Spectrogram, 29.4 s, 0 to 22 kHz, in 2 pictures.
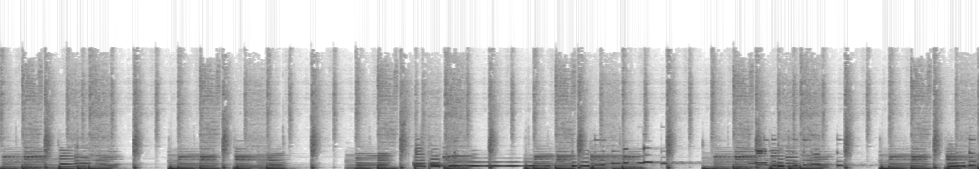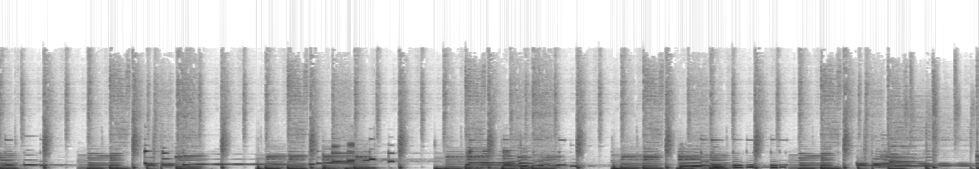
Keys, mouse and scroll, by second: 0.1-2.0 drag, 2.0 s, 2.3 y, 4.5 click, 4.9-5.9 drag, 5.9 s, 6.5 y, 8.7 click, 10.1 Tab, 11.1-11.5 middle drag, 11.6 alt+z, 12.1-12.8 middle drag, 13.3 click, 15.1 KP_1, 15.8 Tab, 17.9 s, 18.4 click, 18.4 s, 18.6 ctrl+z, 19.6 s, 20.8 alt+z, 21.3 shift+middle click, 21.6 ctrl+z, 22.0 middle click, 23.8 shift+click, 25.1 s, 25.5 click, 25.9 KP_1, 28.7 shift+middle click.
